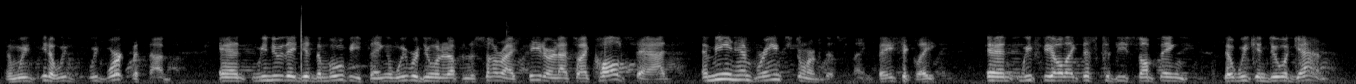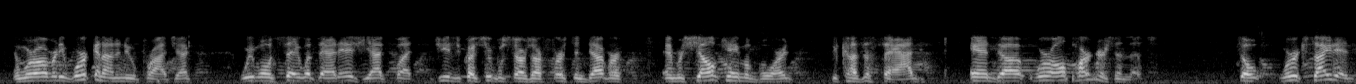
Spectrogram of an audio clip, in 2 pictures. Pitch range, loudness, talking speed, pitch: 150-195 Hz, -23 LUFS, 205 wpm, 175 Hz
